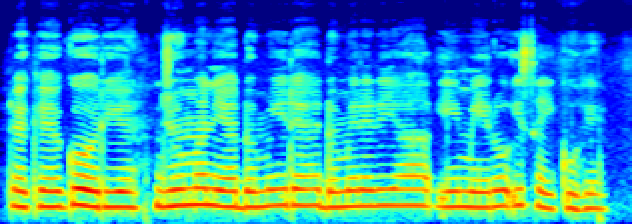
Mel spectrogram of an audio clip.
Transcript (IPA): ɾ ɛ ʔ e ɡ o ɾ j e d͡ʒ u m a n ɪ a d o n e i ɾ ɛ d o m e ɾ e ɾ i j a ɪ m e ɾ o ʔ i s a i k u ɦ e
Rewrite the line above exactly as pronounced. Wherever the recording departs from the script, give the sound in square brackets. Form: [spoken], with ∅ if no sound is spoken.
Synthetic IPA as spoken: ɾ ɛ [k] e ɡ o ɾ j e d͡ʒ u m a n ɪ a d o [m] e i ɾ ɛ d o m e ɾ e ɾ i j a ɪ m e ɾ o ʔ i s a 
